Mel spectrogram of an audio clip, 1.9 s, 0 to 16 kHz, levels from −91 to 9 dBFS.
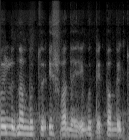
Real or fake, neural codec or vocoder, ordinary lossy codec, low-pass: fake; codec, 44.1 kHz, 7.8 kbps, DAC; Opus, 16 kbps; 14.4 kHz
